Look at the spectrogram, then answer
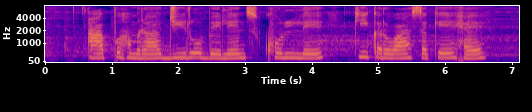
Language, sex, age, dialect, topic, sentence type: Magahi, female, 18-24, Northeastern/Surjapuri, banking, question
